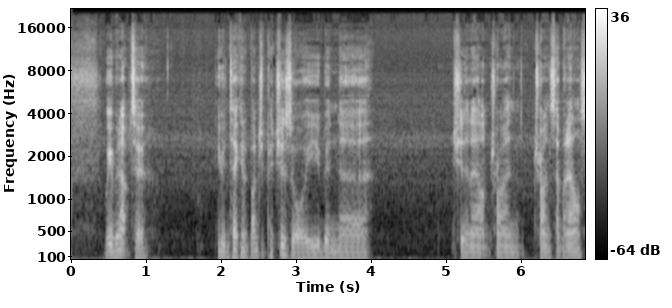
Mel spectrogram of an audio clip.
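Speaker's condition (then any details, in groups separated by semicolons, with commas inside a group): No condition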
